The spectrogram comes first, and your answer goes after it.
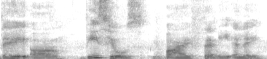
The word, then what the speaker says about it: Fenty LA: And they are these heels by Fenty LA. Correct me if I'm pronouncing them wrong. I don't think I am, because the LA stands for Los Angeles. I've heard some people say Femila, and I'm like, oh, okay.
